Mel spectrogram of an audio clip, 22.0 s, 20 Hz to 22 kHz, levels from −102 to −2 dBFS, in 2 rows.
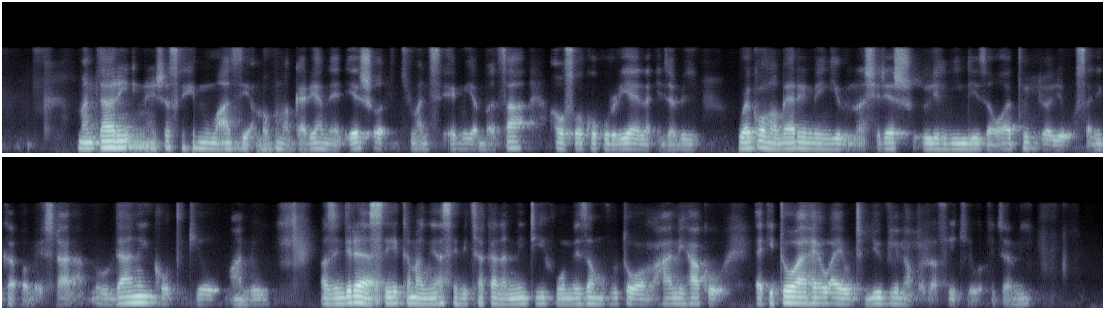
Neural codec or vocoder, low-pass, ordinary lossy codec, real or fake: codec, 24 kHz, 0.9 kbps, WavTokenizer, large speech release; 7.2 kHz; MP3, 64 kbps; fake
